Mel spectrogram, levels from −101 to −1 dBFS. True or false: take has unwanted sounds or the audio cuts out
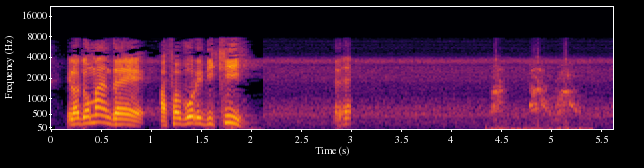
true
